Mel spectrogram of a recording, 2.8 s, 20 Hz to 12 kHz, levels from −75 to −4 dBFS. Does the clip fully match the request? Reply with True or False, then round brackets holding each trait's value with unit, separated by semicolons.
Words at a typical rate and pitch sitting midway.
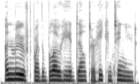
False (215 wpm; 180 Hz)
